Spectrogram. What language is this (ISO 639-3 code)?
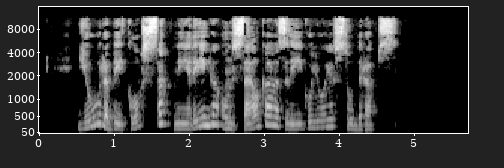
lav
